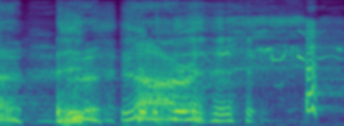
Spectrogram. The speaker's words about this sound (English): I don't know why I just coughed at the beginning of a podcast.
